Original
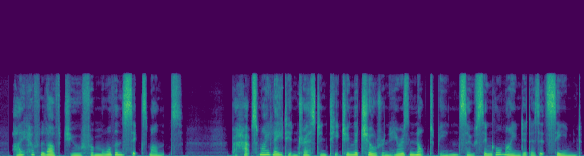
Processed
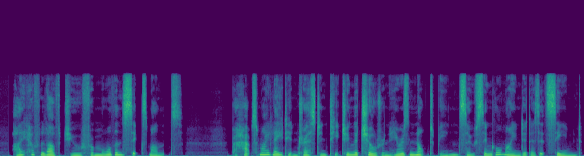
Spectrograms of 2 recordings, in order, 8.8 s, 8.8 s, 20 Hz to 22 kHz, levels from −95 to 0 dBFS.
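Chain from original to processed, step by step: 3.68–4.5 high shelf 4800 Hz -> 8500 Hz -9.5 dB; gain -3.5 dB

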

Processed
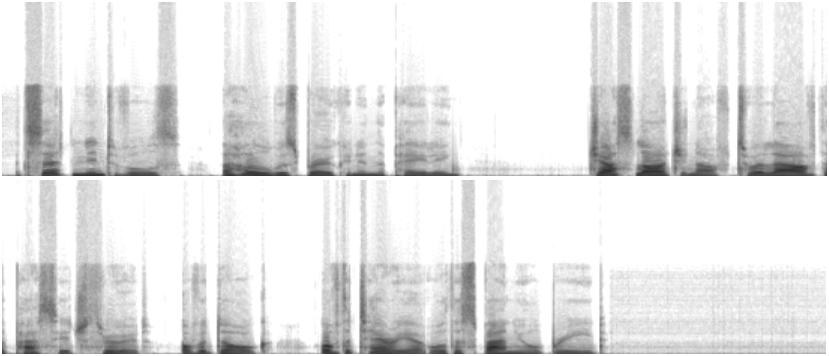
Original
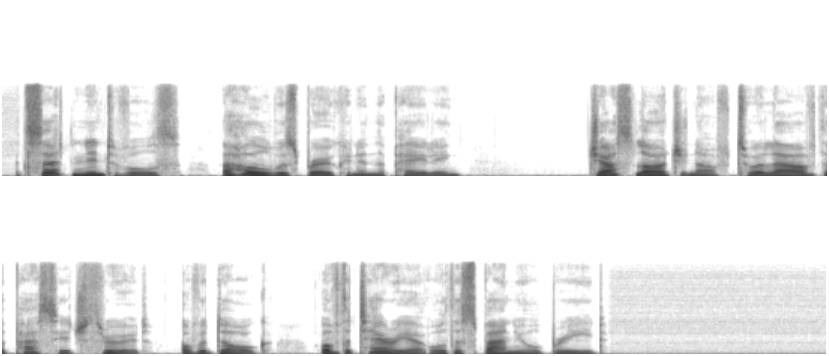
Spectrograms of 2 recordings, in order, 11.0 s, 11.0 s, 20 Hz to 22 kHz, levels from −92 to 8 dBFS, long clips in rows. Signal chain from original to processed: sample leveller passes 1; bell 84 Hz +13.5 dB 0.88 oct, from 3 s 990 Hz; gain -1 dB

